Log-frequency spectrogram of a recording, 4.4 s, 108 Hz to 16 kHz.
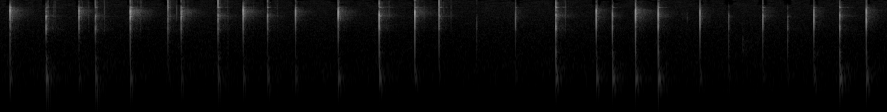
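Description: Fingernails tap and scratch a small glass jar with a gold lid, full of dried herbs, while a hand grips the jar. About 29 quick, quiet, bright clicks sound in an irregular rhythm, each dying away almost instantly with no low-end weight.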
